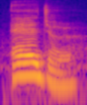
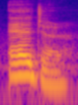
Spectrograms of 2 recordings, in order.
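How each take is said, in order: No difference in how they are said.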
